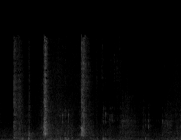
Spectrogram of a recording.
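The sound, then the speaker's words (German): Eating a waffle quietly: several soft, dry crunching bites with faint mouth sounds, low in level and without any talk. “Sprich mal weiter, ich esse eine Waffel. Ich finde die Idee gerade gut, eine Waffel zu essen. Das habe ich. Ja, das hört man auch später nicht. Ja, ich esse wieder ganz leise.”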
